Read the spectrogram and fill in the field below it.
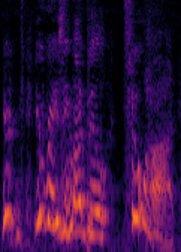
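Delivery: high, loud squeaky taunting shout; cartoonish high-pitched scolding of a foe; Spider-Man. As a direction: yell the wisecrack way up high. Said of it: "And Spider-Man goes".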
